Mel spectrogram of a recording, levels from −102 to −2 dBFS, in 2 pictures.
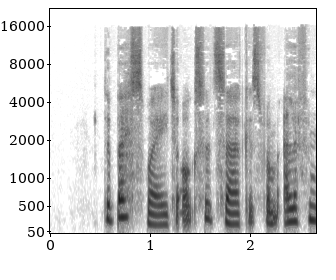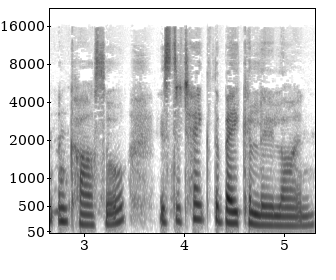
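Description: No technical faults can be heard anywhere in it.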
